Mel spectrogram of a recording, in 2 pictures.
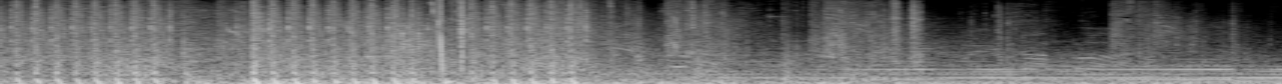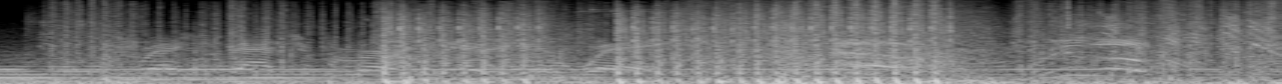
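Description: A rifle fires in rapid, loud bursts.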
